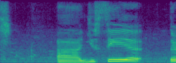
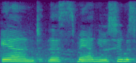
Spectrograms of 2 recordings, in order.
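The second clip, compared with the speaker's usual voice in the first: plain reading voice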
